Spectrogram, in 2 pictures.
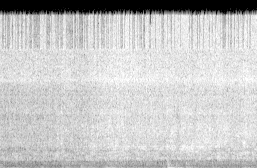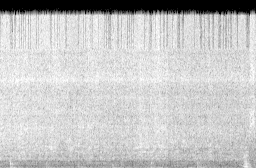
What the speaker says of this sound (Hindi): अब इसमें डाल देती हूँ ये बोनलेस चिकन।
